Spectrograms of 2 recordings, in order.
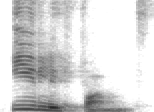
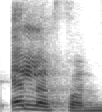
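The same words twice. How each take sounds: First: "elephant" starting with a long ee. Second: "elephant" starting with a short eh. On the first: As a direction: say "elephant" as EE-le-fant. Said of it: "not elephant". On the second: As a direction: say "elephant" as EH-le-fant. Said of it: "we say elephant". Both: Shown as a demonstration.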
